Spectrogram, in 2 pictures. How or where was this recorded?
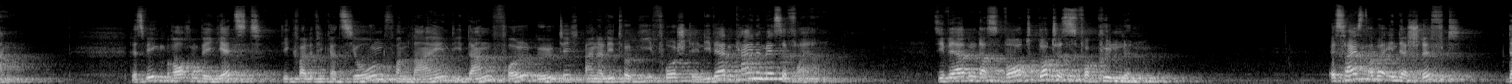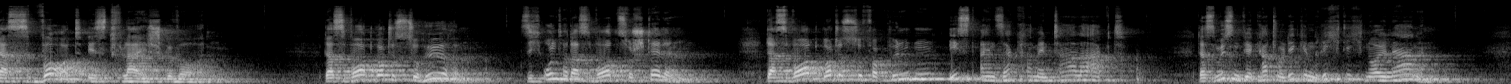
live audience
